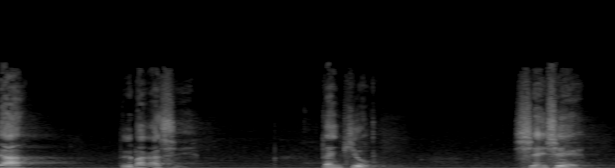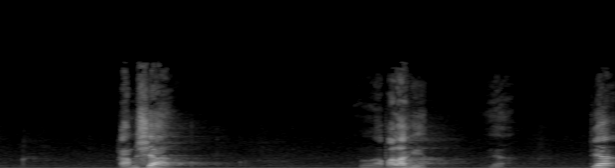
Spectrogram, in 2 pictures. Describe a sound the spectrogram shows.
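A middle-aged man speaks with animation in short bursts, heard through a microphone in an echoing hall.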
